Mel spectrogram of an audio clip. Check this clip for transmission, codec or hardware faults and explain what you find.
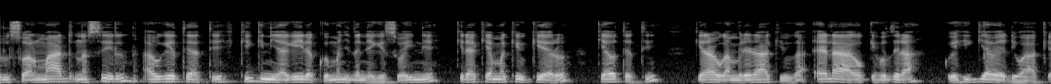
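No transmission, codec or hardware faults can be heard in this speech; the usual call microphone processing trims the lowest bass and leaves nothing above 8 kHz, which is expected rather than a fault.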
